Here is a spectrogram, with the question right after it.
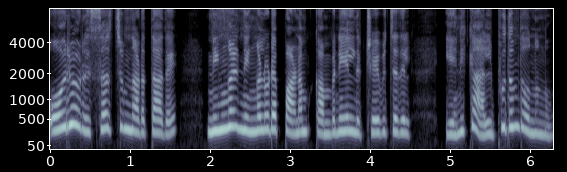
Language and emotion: Malayalam, surprised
